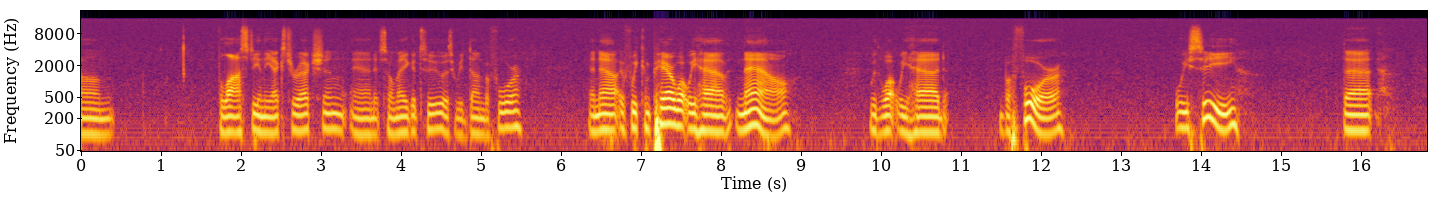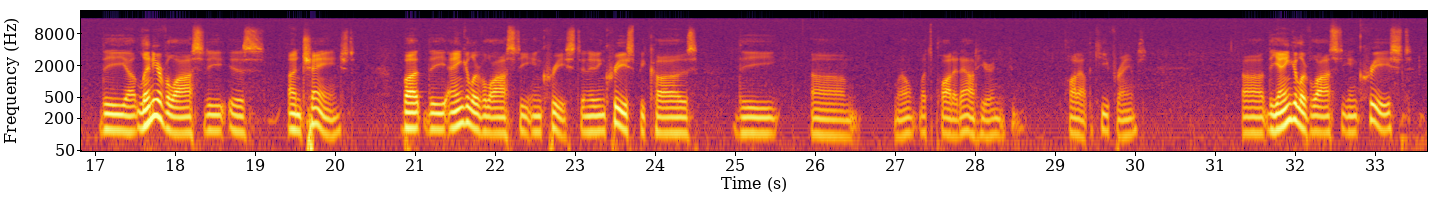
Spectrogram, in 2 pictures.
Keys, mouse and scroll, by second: 1.4 click, 3.1 click, 5.0 click, 9.6 click, 13.3-14.4 drag, 16.2 click, 25.3 click, 28.4-30.2 drag, 30.9 click.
